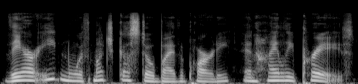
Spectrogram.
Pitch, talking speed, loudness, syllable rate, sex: 165 Hz, 200 wpm, -19 LUFS, 5.3 syllables/s, male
